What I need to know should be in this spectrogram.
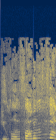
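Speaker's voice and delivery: mock very high screaming outburst. Retelling a neighbor's fight heard through the floor: imitating a woman screaming. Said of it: "they're just screaming at each other".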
